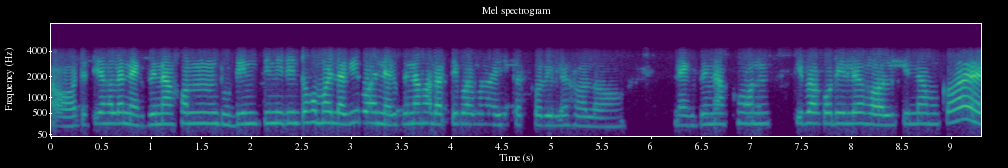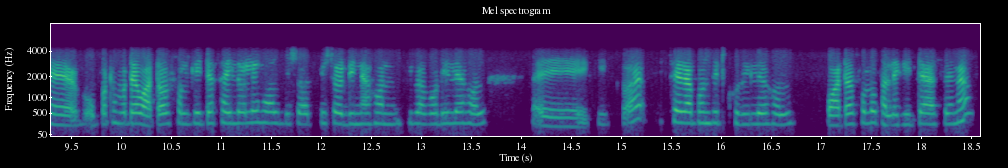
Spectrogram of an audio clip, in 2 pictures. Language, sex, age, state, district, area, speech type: Assamese, female, 18-30, Assam, Goalpara, rural, conversation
